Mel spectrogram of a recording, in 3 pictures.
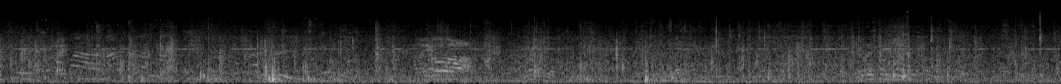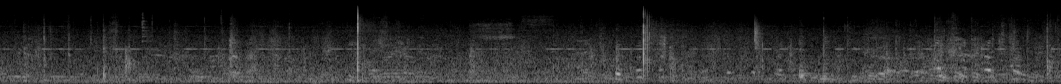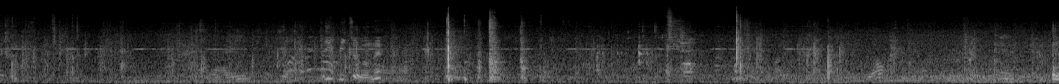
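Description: Players' voices calling out across an outdoor baseball field, with a few sharp pops scattered through it, typical of a baseball smacking into a leather glove.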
